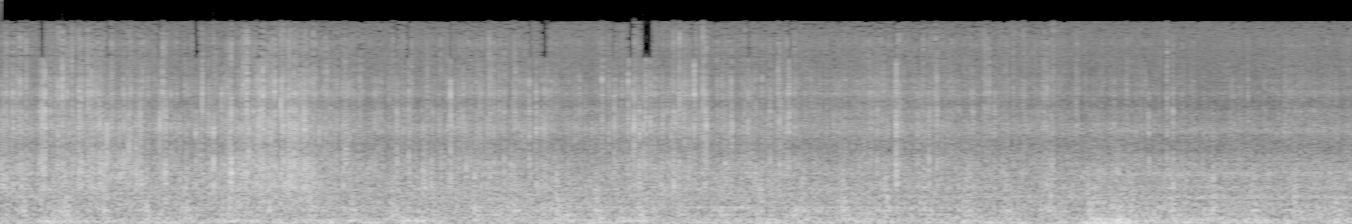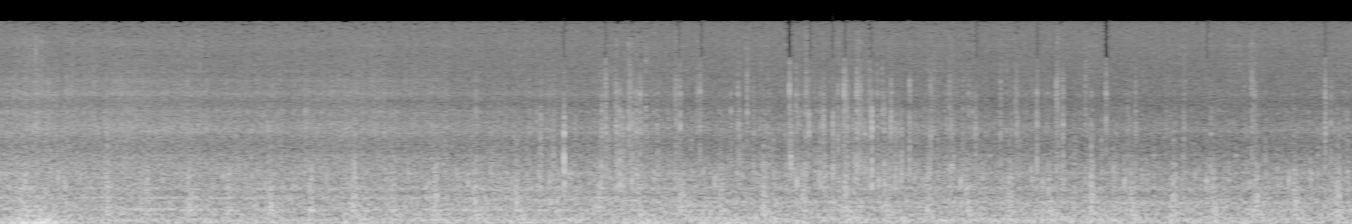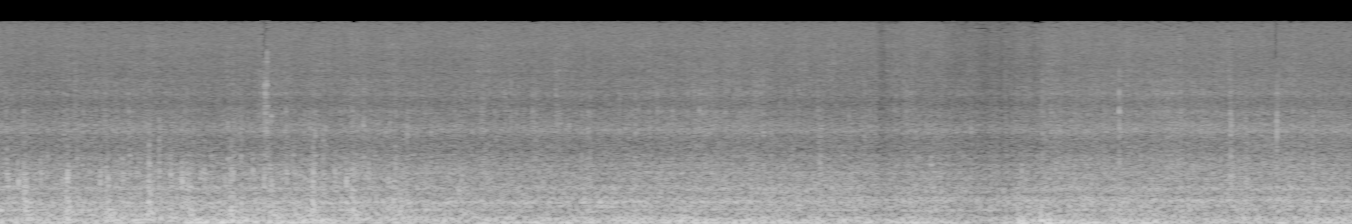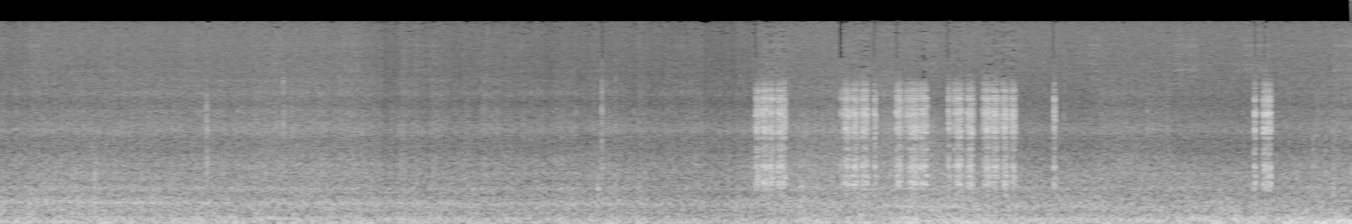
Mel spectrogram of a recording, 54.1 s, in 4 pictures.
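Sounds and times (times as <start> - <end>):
low thunder rumbles: 0.0 - 22.0
heavy rain falling: 0.0 - 54.0.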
